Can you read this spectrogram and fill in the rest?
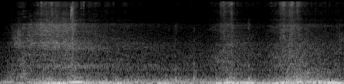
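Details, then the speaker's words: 1971 Chevrolet El Camino, 5.7 block made into a 383 stroker per previous owner, fired up: deep V8 rumble with quick throttle blips, revs rise and fall cleanly, exhaust not too loud; normal start and rev. "Nice running car. Sounds good. No crazy exhaust, anything too loud over the t"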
